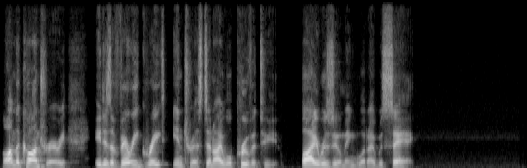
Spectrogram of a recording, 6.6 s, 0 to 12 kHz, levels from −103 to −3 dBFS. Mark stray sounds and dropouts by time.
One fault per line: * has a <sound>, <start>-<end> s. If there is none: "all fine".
all fine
